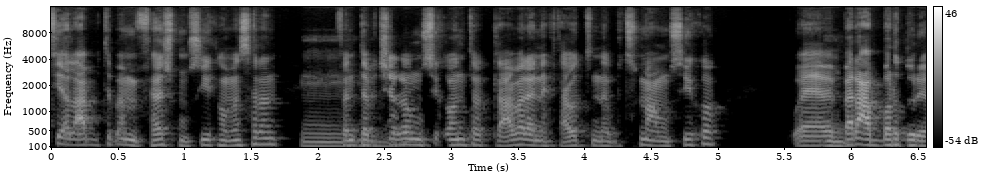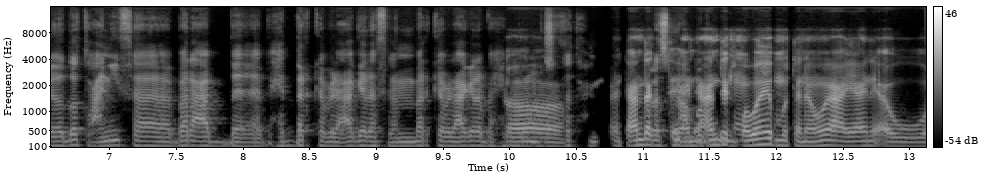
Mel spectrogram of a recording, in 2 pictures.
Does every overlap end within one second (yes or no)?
no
